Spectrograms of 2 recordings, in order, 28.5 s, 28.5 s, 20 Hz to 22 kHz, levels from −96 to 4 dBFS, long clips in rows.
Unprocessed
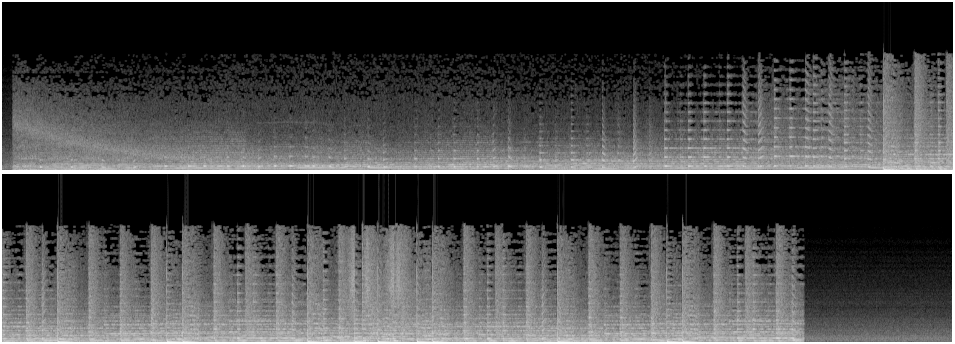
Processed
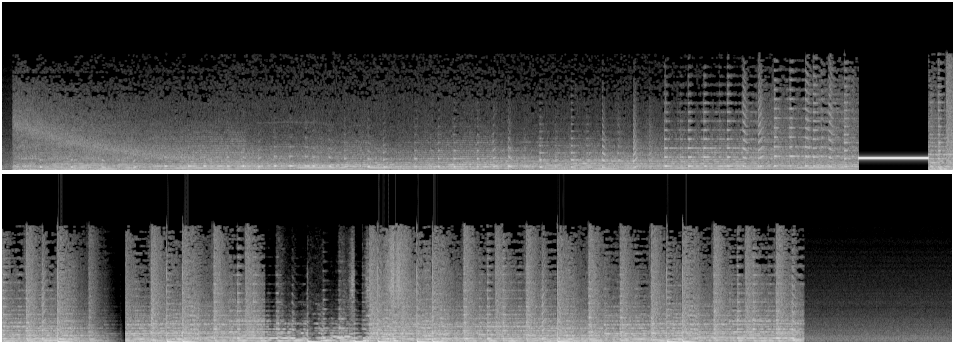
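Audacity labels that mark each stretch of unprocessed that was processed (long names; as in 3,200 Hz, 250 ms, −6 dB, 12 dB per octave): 12.840000	13.890000	beep over 1,640 Hz −7 dBFS
15.160000	16.110000	fade out and dull
18.200000	19.770000	expanding power law on the bin magnitudes exponent 2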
